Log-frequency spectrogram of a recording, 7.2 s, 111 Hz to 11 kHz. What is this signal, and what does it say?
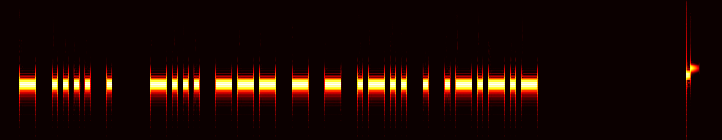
Morse code, heard as a keyed tone, about 22 wpm, 700 Hz. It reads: THE BOTTLE.
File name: practice / 22wpm / Sentences with 4-Word Phrases - 22wpm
